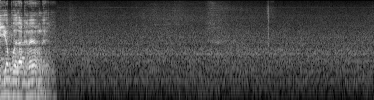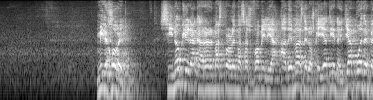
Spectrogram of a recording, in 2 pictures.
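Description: An elderly man speaks slowly and gravely, close by.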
